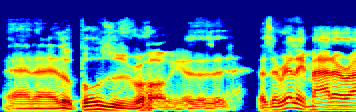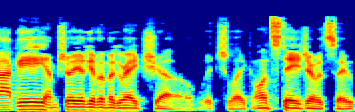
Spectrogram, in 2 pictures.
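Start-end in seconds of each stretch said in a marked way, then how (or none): 0.6-5.5 breezy, falsely nice, sweetly dismissive tone. Retelling a Rocky scene, imitating the Rocky promoter. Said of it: "I do that impression in the special".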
